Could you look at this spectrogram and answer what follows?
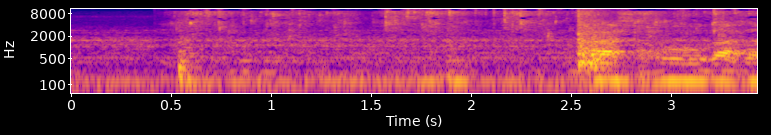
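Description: Tap water runs steadily into a sink while fish is rinsed for cooking, a continuous close splashing with a louder surge near the end as the stream hits the fish and basin.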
